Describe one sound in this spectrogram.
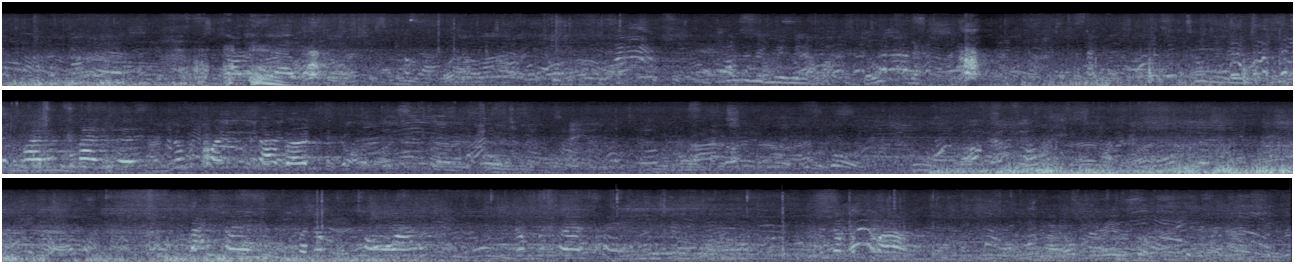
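Men and women chatter at a distance outdoors.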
